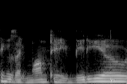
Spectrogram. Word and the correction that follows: Montevideo: or something like that. – Montevideo. – Yeah. Much better pronounced by Venom there.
